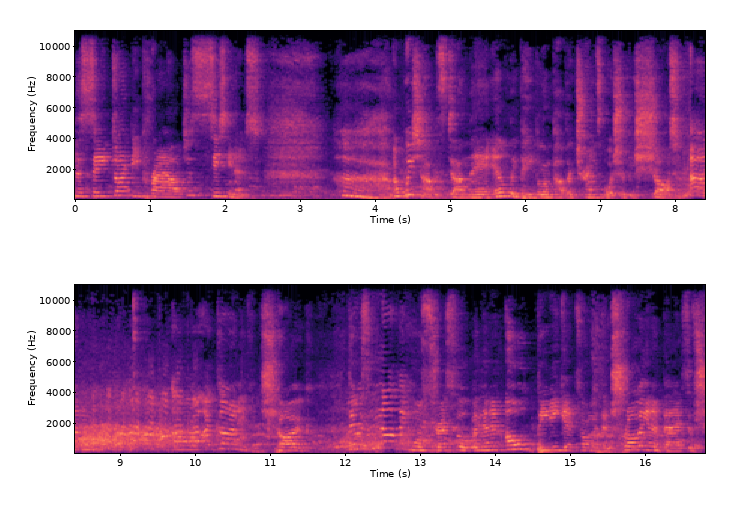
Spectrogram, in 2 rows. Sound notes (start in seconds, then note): 2.5 sighs dramatically; 8.2 audience laughing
